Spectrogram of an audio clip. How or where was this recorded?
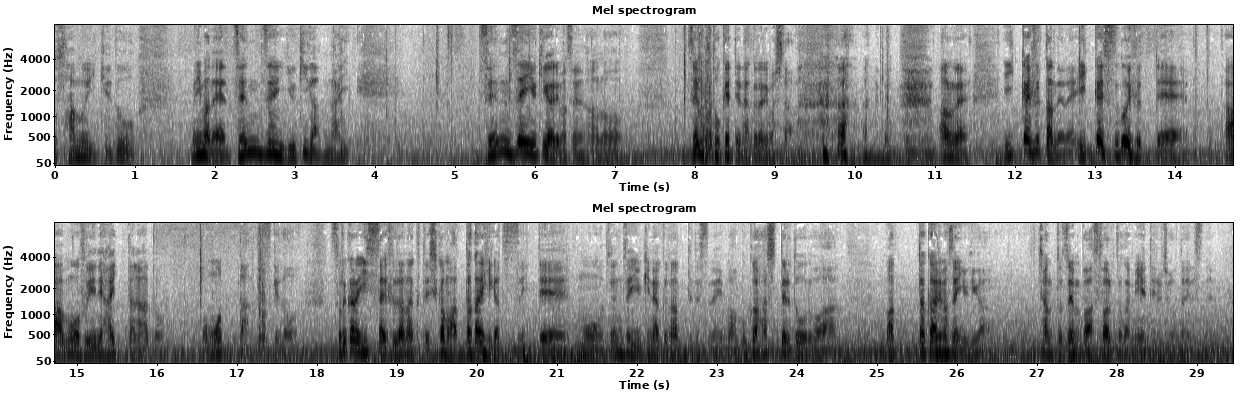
inside a vehicle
